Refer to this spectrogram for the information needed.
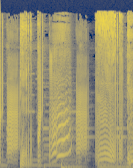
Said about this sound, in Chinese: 奶奶老是在放屁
